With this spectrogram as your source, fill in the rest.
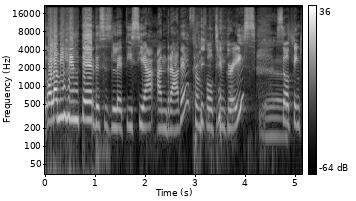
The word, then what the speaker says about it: Andrade: I always say hola migente this is Leticia Andrade from Fulton Grace so thank you for having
